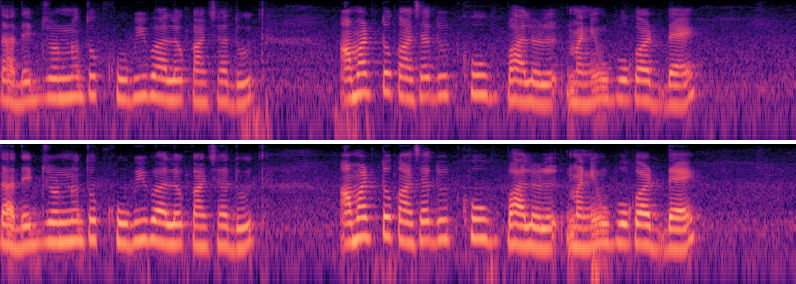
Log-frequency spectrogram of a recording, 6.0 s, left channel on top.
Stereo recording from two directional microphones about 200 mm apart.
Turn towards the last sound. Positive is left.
turn(degrees=-10)  # may be behind; listen again after turning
